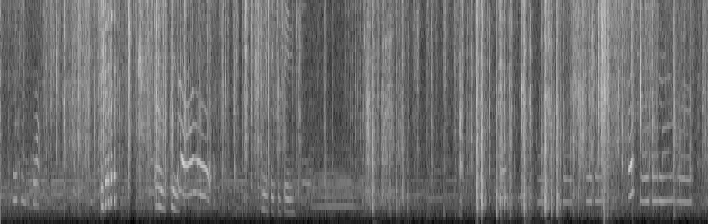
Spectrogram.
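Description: Sheets of paper and construction paper rustling and crackling as they are lifted and flapped by hand, with scattered squeaky high-pitched chirps rising and falling over it.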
